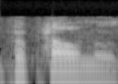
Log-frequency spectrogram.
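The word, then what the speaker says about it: Papalymo: The masked woman is Ida, and beside her is Popolimo. The two are charged with Papalmo. surveying the Twelveswood. Can't lie to me. It's clearly Papalmo. The Y is silent.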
